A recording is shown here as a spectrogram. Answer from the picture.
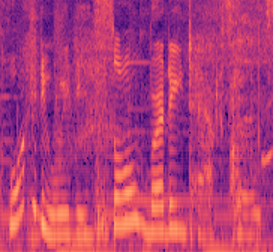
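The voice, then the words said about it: British baby voice. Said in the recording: “do the voice. Do the voice. ... The one, the British baby.”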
